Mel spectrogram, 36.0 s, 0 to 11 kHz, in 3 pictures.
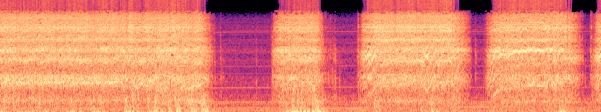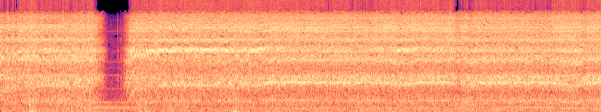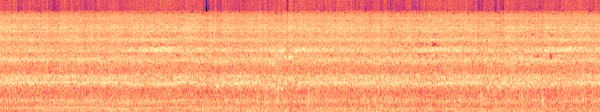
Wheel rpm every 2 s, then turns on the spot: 230, 220, 70, 90, 150, 140, 160, 130, 210, 230, 230, 230, 230, 230, 220, 230, 230, 220.
none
